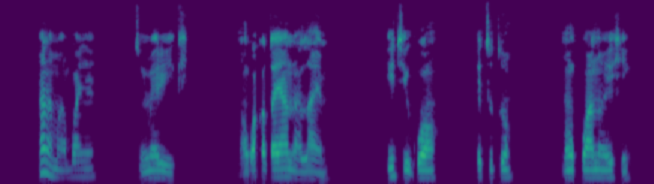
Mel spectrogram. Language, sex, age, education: Igbo, male, 15-29, tertiary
